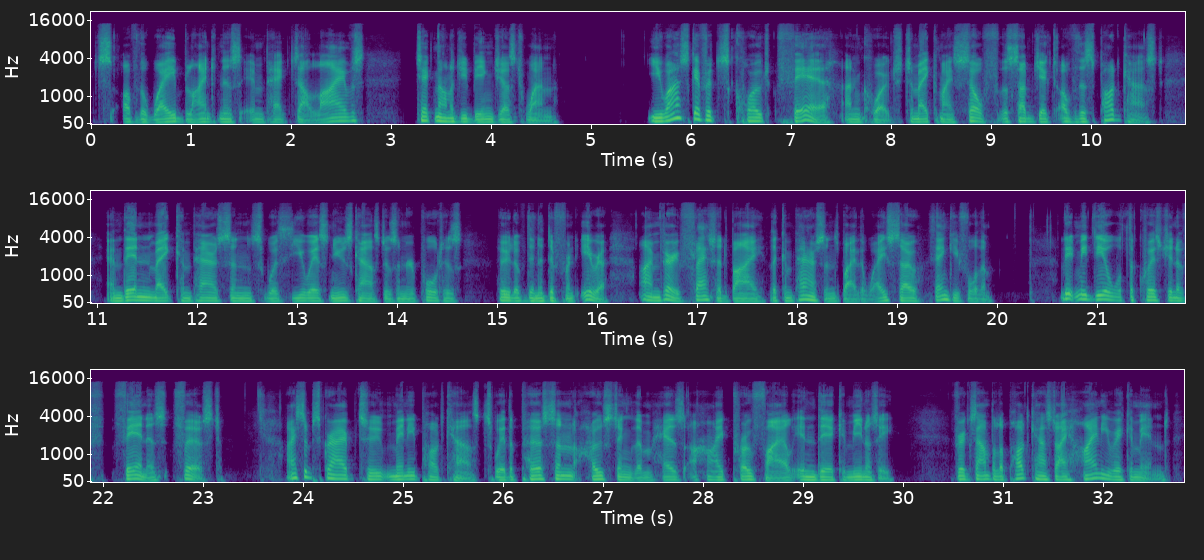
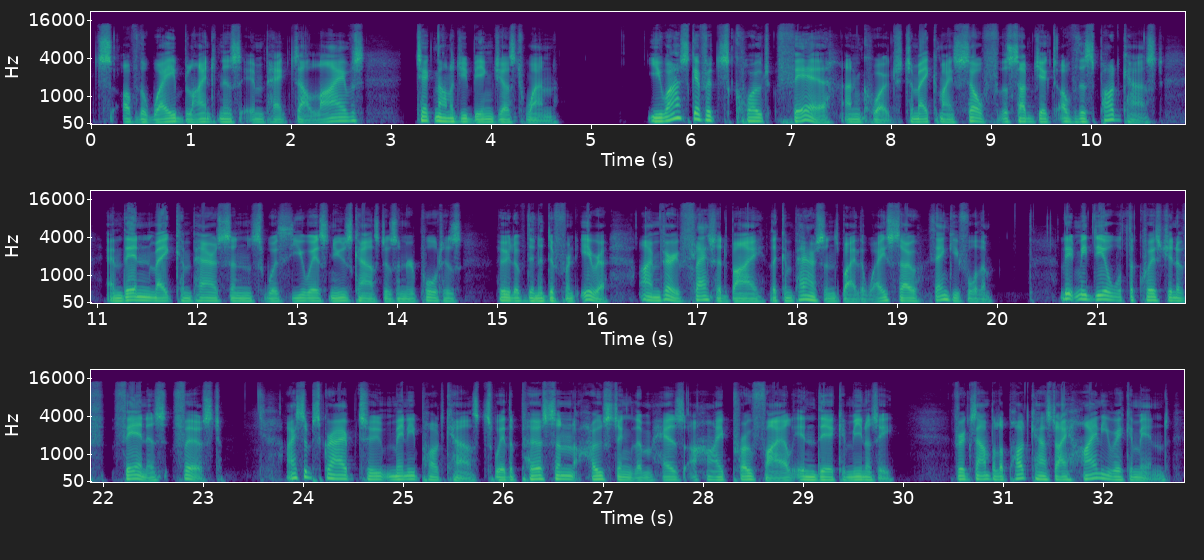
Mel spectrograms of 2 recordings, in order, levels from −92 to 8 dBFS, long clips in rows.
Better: second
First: garbled, watery; slightly; nothing above 14 kHz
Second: none

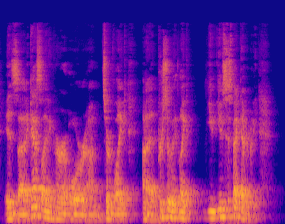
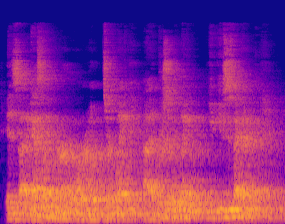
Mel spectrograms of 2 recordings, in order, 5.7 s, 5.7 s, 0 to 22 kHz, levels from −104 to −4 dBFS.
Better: first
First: room echo; slight; dies away in 0.4 s // off-mic speech; far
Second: room echo; strong; dies away in 2.8 s // off-mic speech; far

